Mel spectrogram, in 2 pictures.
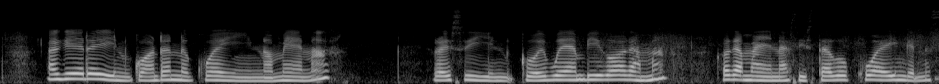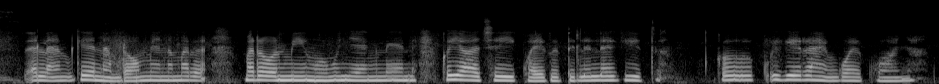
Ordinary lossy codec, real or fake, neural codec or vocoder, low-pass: none; fake; vocoder, 44.1 kHz, 128 mel bands every 256 samples, BigVGAN v2; 19.8 kHz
